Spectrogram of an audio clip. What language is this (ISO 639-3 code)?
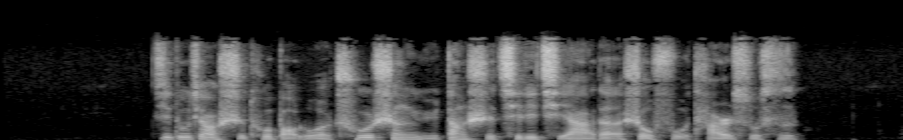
zho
